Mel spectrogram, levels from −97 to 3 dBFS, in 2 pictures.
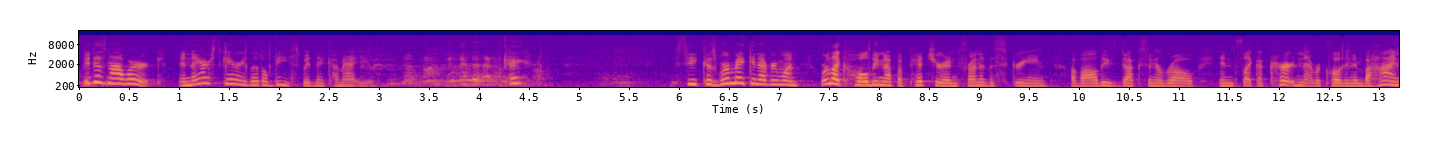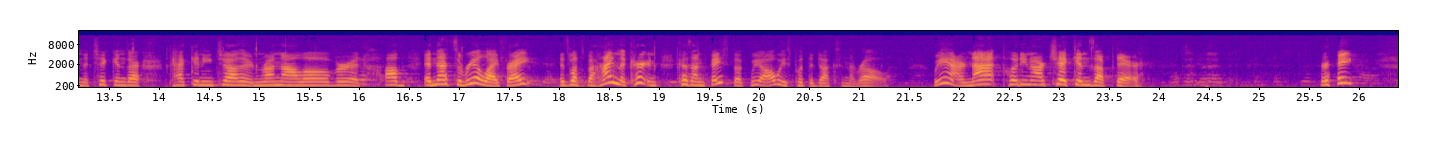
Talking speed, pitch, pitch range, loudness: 210 wpm, 240 Hz, 210-280 Hz, -27 LUFS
